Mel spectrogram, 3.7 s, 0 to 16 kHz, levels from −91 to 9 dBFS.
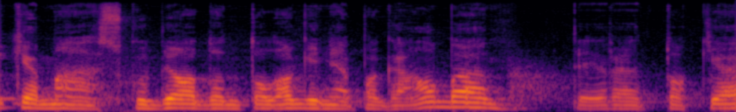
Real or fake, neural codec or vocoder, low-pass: fake; vocoder, 44.1 kHz, 128 mel bands, Pupu-Vocoder; 14.4 kHz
